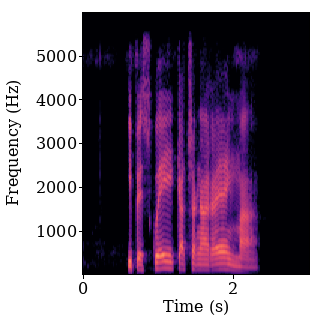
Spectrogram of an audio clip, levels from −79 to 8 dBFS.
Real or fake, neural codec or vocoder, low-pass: fake; codec, 24 kHz, 3.1 kbps, DualCodec; 5.4 kHz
